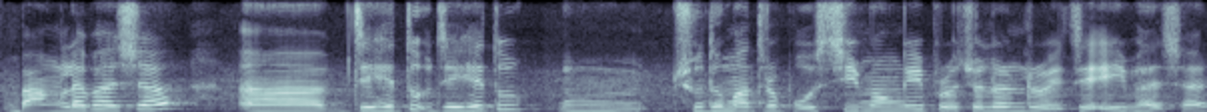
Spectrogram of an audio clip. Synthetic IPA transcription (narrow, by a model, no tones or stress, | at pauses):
baŋlabʱaʃa | d͡ʑeɦet̪ud͡ʑeɦet̪u | ʃud̪ʱumat̪ːɾopost͡ɕimɔŋɡejpɾot͡ɕolonɾɔet͡ɕʰeʔejbʱaʃaɾ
